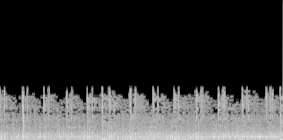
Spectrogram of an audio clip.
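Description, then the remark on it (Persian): Tear gas canisters fired by the Lebanese army on a Saturday to disperse Hezbollah supporters blocking the road to Beirut's Rafic Hariri airport, in a rapid, fairly regular string of sharp pops and bangs over a constant rumbling, noisy background. The bursts sound loud, with no clear talking. “روز شنبه ارتش لبنان اقدام به متفرق کردن این افراد کرد و به سمت آنها گاز اشکاور شلیک کرد.”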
